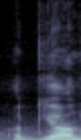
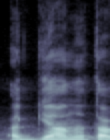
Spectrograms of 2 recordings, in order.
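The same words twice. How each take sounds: First: अज्ञान ending on the n; the short form अज्ञान, stopped after "gyaan"; correct अज्ञान. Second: अज्ञानता with an extra "ta" ending; the faulty long form अज्ञानता, ending in ता; wrong word अज्ञानता. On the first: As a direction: say अज्ञान as "agyaan", with no ta. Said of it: "अज्ञान बोलते हैं". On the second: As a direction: say अज्ञानता as "agyaanta". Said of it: "कुछ नहीं होता है". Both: Shown as a demonstration.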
